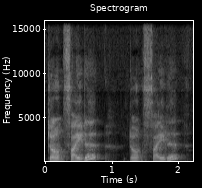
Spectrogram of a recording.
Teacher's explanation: when i link that t it becomes a flap it sounds more like a d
